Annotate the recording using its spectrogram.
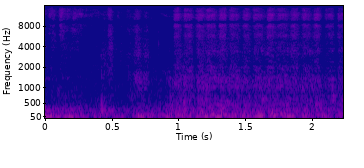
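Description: Faint scratching of a coloured pencil shading small flower shapes on a paper card.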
